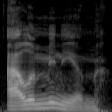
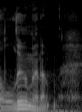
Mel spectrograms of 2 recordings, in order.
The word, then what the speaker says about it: aluminum: Yeah, the British like to either take away or add syllables depending on the word. – Like... aluminium. – Aluminium. No, it's aluminum.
